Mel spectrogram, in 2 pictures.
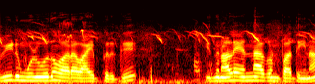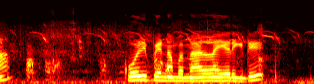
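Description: Chicken calling: three drawn-out calls of about a second each, steady in pitch with a wavering quality.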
